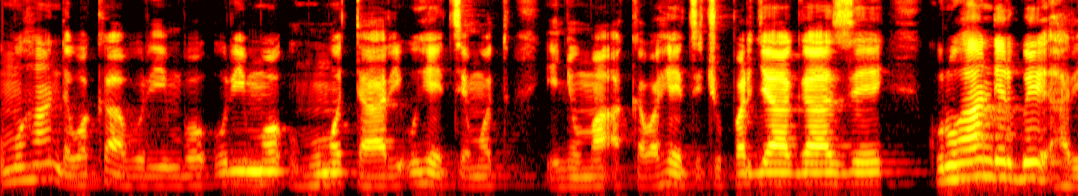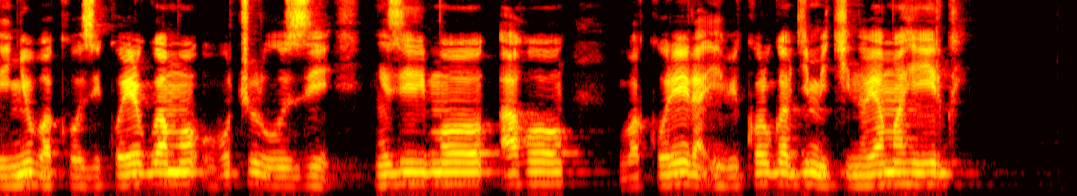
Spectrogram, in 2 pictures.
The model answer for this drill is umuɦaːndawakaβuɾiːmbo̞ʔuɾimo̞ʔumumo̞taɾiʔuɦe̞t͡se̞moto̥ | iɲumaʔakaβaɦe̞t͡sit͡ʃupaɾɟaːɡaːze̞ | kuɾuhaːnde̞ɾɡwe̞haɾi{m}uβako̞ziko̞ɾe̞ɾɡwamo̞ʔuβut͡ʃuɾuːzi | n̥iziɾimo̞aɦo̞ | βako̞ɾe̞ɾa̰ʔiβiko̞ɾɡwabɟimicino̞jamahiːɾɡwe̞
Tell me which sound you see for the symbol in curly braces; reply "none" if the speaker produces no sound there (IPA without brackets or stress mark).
ɲ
